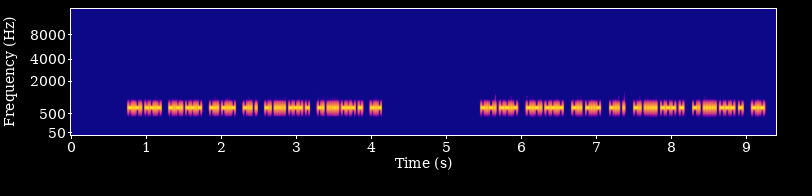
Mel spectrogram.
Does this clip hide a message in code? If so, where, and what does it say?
Yes: Morse code from 0.8 to 9.3 s, heard as a keyed tone, about 66 wpm, 700 Hz. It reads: CQ CQ DX DE N5OT N5OT K CQ CQ DX DE N5OT N5OT K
